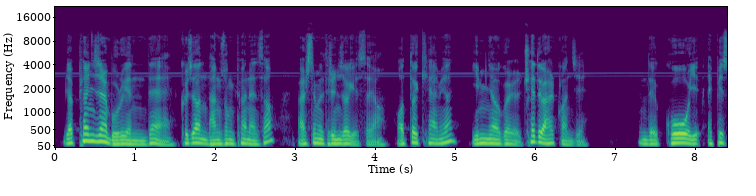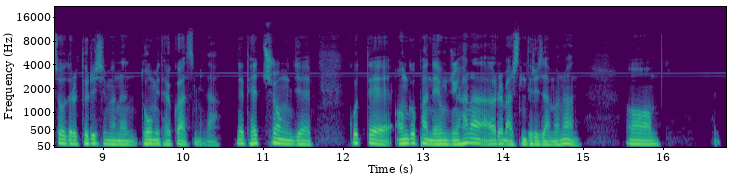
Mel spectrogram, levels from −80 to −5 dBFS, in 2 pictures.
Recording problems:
high-pitched whine; faint; throughout; 3 kHz, 35 dB below the speech

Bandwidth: 14 kHz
